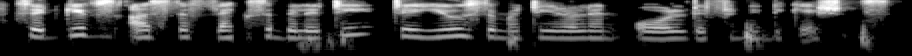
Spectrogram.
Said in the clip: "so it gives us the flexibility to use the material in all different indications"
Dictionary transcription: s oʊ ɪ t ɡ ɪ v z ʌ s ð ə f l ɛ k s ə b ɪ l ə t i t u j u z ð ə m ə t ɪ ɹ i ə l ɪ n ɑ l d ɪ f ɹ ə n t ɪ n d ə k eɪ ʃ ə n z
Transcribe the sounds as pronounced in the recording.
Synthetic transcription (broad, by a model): s oʊ ɪ t ɡ ɪ v z ʌ s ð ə f l ɛ k s ə b ɪ l ə t i t u j u z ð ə m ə t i ɹ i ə l ɪ n ɑ l d ɪ f ɹ ə n t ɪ n d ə k eɪ ʃ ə n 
